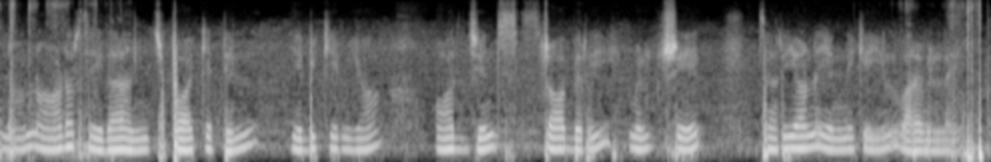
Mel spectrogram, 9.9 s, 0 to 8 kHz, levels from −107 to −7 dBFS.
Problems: constant background noise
